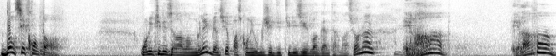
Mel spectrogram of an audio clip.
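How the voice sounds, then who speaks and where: With clear background noise and room echo, the man talks at a moderate speed, his pitch swinging very widely. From Algeria. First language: Arabic (speaking French). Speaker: university professor. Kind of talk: interview. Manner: halting.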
